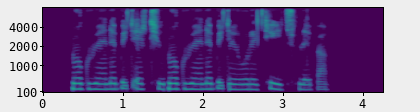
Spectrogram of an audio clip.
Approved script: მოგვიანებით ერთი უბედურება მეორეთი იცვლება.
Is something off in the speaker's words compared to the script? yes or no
yes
